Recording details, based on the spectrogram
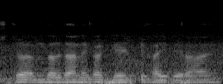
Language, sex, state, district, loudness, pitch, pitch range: Hindi, male, Goa, North and South Goa, -31 LUFS, 100 Hz, 100-105 Hz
